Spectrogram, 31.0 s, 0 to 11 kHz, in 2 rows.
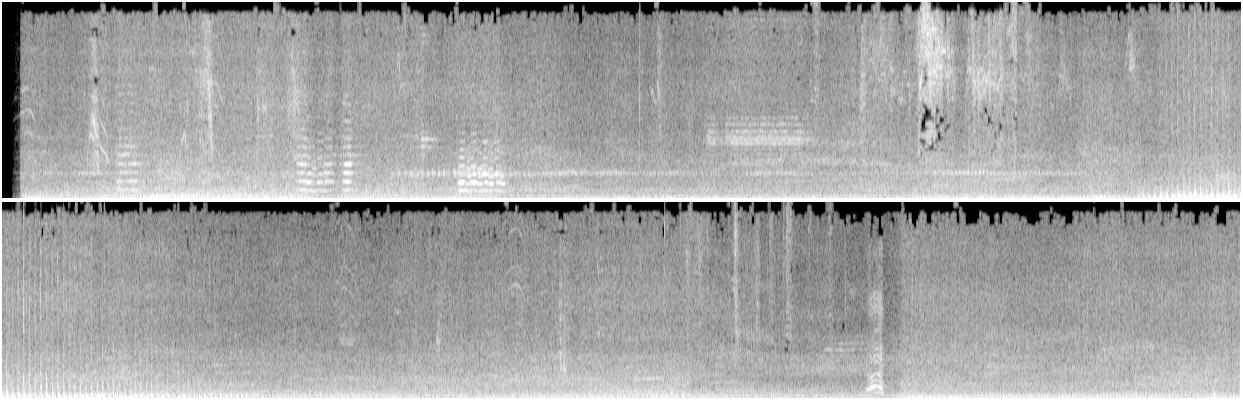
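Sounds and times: traffic engine rumble: 0.2s - 30.9s
vehicle passing close: 0.3s - 8.8s, 10.1s - 25.6s.

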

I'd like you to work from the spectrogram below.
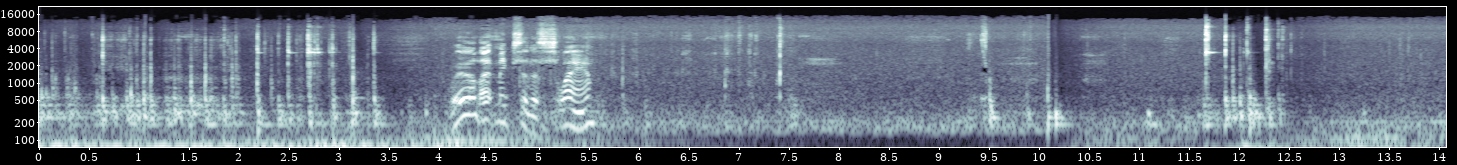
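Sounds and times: low rumble: 0.0s - 7.2s, 10.3s - 14.0s.

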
